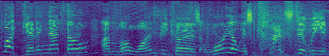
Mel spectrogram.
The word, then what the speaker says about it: Loe1: of a typo that should be low one loe one not leo one i promise yeah we'll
